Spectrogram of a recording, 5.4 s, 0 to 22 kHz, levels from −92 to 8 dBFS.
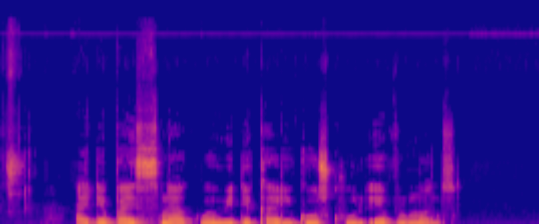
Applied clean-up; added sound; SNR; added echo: none; none; none; none.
